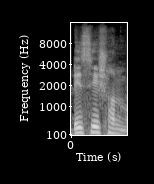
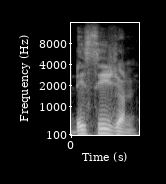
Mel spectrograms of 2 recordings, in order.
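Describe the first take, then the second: First: The middle consonant is a voiceless 'sh' sound. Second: The middle consonant is a voiced 'zh' sound. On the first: The speaker calls it wrong. "ডিসিশন না" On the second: The speaker calls it right.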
